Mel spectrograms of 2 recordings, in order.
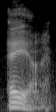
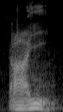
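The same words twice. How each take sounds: First: The name is spelled out letter by letter. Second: The name is said as a single word. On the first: This follows the spelling of the name. "I like to pronounce it Ai because you have to spell it in order to say it" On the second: This is how the locals say it. "we pronounce it Ai"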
